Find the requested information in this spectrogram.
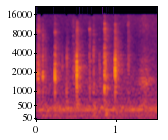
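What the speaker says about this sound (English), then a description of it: "by typing that port command" Keys clack in a quick uneven burst as a command is typed on a computer keyboard for an industrial PLC running CAMBASIC, about half a dozen close, fairly quiet keystrokes with no talking.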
